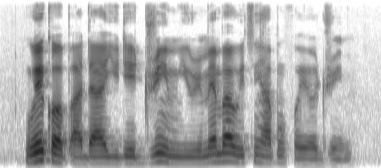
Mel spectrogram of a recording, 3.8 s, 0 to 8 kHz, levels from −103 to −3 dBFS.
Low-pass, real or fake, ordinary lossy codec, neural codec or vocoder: 7.2 kHz; real; none; none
